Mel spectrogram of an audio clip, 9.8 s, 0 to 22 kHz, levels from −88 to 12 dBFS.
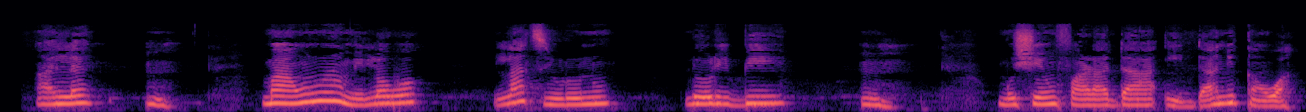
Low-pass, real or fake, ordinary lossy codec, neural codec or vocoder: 9.9 kHz; real; AAC, 32 kbps; none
